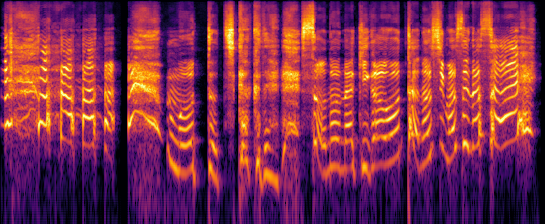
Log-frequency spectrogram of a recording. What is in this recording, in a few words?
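Japanese; ATTACK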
